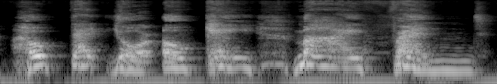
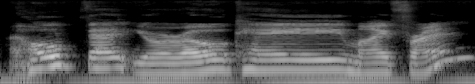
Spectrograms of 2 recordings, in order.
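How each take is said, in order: First: It is said loud and excited. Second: It is said as a questioning line.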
